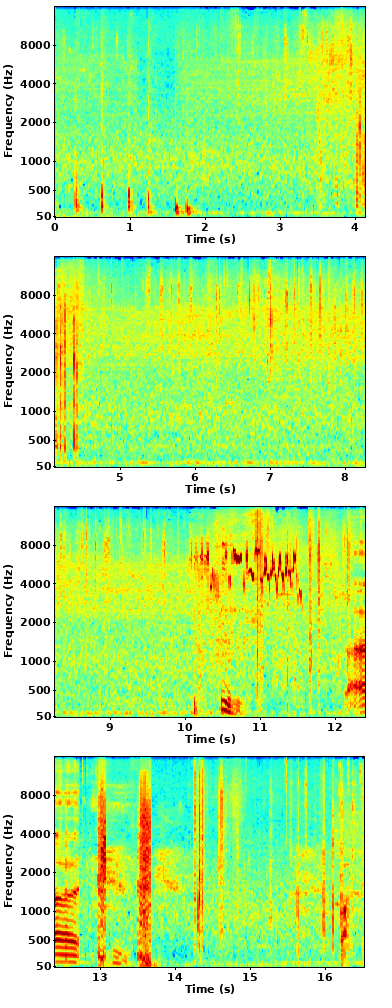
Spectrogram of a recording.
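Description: Armoured footsteps clank on stone.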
